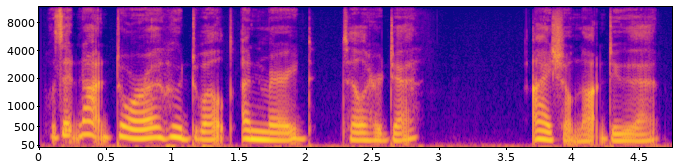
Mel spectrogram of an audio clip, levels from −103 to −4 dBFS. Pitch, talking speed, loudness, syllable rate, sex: 200 Hz, 190 wpm, -19 LUFS, 5.1 syllables/s, female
